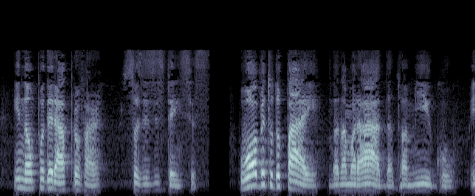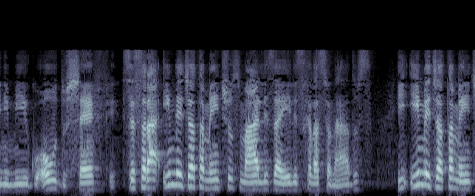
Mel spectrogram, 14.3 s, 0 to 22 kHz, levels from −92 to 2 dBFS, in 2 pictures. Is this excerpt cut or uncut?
cut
